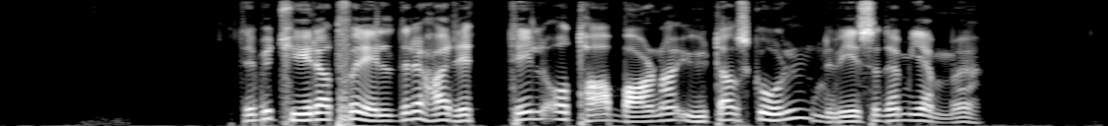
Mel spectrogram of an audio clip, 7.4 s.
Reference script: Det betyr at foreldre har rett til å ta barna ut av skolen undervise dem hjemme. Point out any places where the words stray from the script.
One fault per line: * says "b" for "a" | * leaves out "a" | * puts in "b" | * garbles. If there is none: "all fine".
all fine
